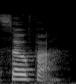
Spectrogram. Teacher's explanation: The unstressed version is the second vowel in the word sofa. And we call its symbol schwa. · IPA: ə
